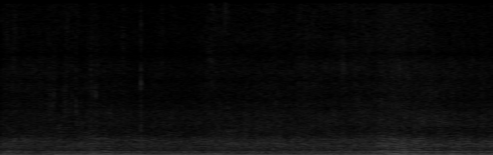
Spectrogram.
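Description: Honey bees buzz steadily on a frame lifted from a nuc box, a close, continuous droning hum with a strong low tone that persists throughout, with no talking.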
